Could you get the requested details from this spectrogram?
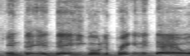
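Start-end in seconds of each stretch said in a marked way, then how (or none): none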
